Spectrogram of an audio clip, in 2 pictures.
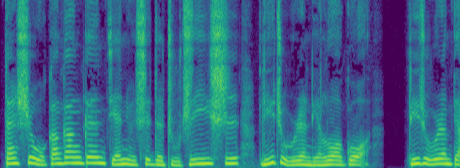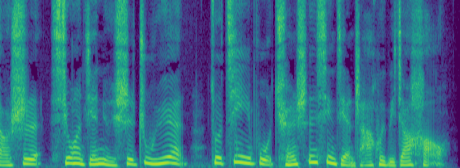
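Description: An actress playing a calm, professional hospital doctor in a radio drama, measured and reassuring. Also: female voice, a little high, no room sound, studio quality, natural voice.

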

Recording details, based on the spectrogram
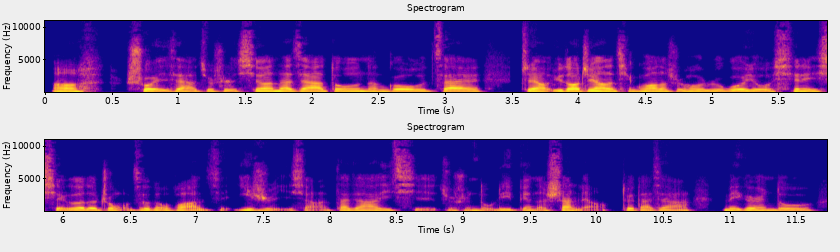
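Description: Low-voiced woman chatting, fairly even tone. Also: a little fast, few pauses, no echo. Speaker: podcast co-host. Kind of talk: casual podcast chat.

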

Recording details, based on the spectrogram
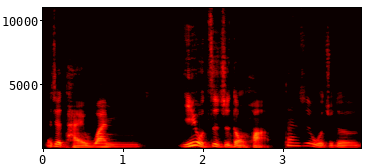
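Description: A man's voice: mid-range voice, sing-song, moderate pace. A man with a Taiwanese Mandarin accent talking casually as a podcast guest, explaining things and often repeating words for emphasis. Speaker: guest, voice actor and children's audio drama writer.

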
